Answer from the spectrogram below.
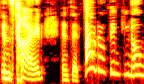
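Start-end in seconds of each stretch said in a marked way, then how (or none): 1.7-2.9 very high, motherly little voice. Retelling marching inside and speaking to a man: little mom voice. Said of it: "in, like, my little mom voice".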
